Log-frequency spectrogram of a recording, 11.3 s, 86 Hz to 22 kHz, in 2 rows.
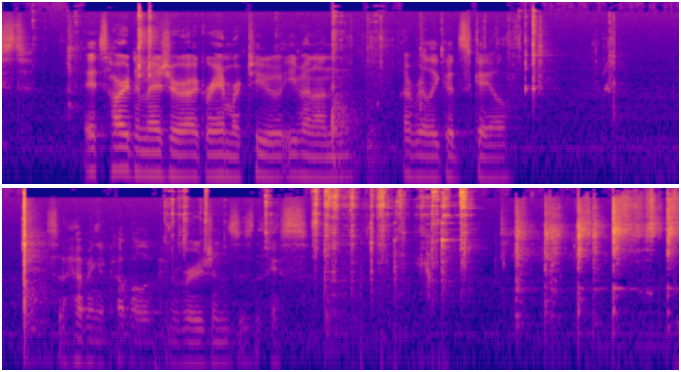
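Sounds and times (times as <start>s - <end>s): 
speech: 0.7s - 4.4s, 6.1s - 8.4s
whisk clinking against a bowl stirring a yeast mixture: 7.1s - 11.2s.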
